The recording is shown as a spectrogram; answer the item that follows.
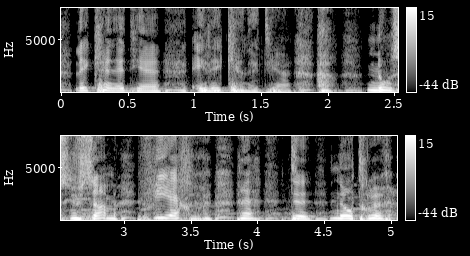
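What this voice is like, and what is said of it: Imitates another person's voice. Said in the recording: “my impression of French Trudeau ... watch any clip and that's him”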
